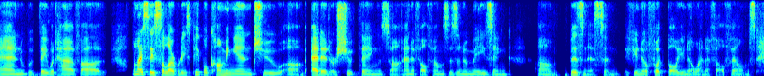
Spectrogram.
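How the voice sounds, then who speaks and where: Against a quiet background, a woman with a New Jersey accent speaks at a moderate pace in a very deep, low pitch with ordinary pitch variation. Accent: New Jersey American. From US Northeast, New Jersey. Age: 60s. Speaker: hypnotherapist. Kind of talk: interview. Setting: podcast.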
